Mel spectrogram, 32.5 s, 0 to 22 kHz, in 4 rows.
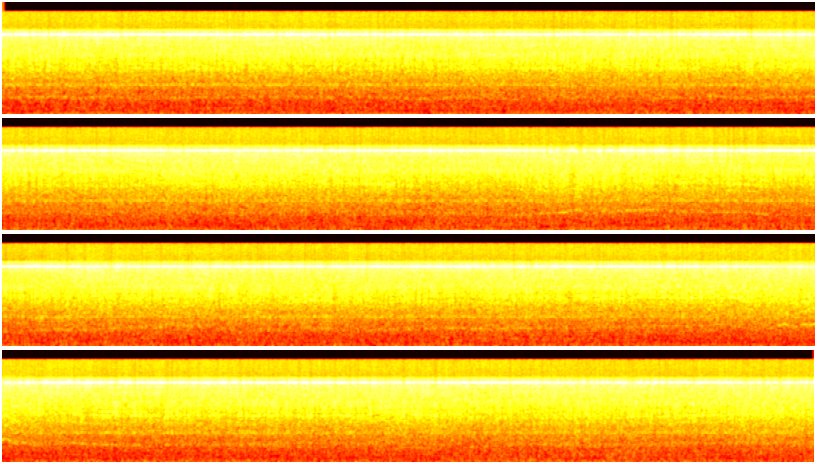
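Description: Loud, steady hiss on the audio of an analog FPV video link from an Eachine Racer 250 quadcopter in flight, with a thin high whine held throughout. Under the hiss a faint tone rises and falls.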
